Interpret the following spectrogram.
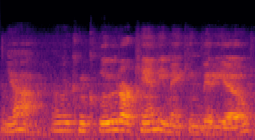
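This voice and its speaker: A woman's voice: on the low side, normal speed. A woman co-hosting a home candy-making tutorial, chatting casually with lots of fillers while she works. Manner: chatty, filler-heavy, laughs often. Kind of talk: casual cooking demonstration. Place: home kitchen. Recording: echoey kitchen, far from mic, noisy.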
